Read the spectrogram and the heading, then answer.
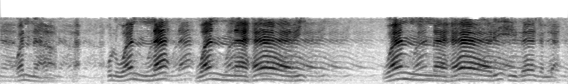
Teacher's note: والنهار بعض الناس يميل فتحة النون، والن تأتي منه ممالة قليلا، والنهار والنهار إذا جلاها. طبعا الراء مرققة لأنها مكسورة، لكن إذا وقفت عليها للتعليم فقط والنهار فخم الراء.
